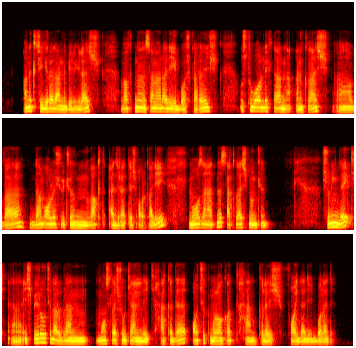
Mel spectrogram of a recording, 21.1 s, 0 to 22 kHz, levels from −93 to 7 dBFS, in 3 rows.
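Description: Nothing here counts as a fault: the speech simply carries the usual character of G.722 wideband telephone coding at 48 kbit/s, with the top end stopping around 7.7 kHz and a faint hiss in the upper band that's just part of how that codec sounds.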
